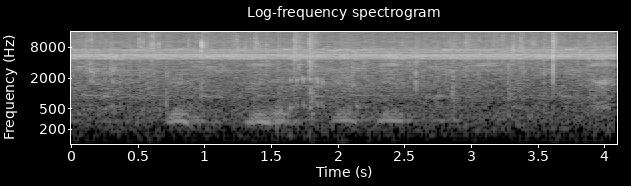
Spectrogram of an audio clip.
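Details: Night chorus of frogs, low pulsed croaks coming in a run of four or five notes about half a second apart, with sharp clicks and a constant high-pitched insect drone behind.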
